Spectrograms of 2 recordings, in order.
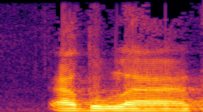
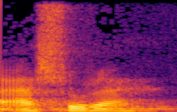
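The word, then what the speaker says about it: A-tu-la: atula tiếng phạn đọc là asura cho nên mình chỉ âm lại là atula thôi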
